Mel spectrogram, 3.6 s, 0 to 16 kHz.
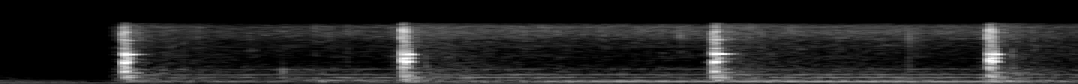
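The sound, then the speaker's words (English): Clock ticking off the final seconds of a New Year's Eve countdown: four sharp, fairly quiet ticks spaced about a second apart over a low, steady background hum. “Hear it? Those are the last fading moments of 1950. The clock is steadily counting them out.”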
